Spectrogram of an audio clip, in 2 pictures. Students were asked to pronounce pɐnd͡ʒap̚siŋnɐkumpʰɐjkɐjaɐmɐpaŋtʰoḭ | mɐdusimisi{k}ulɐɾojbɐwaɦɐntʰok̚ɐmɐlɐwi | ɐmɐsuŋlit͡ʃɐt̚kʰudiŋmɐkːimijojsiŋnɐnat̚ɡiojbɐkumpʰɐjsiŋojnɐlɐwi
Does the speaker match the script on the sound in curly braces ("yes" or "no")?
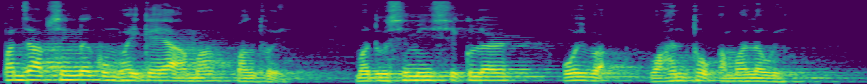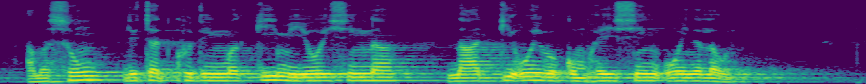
yes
